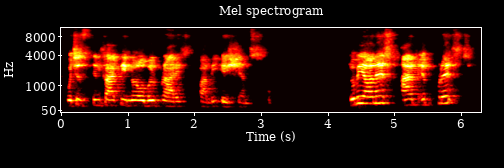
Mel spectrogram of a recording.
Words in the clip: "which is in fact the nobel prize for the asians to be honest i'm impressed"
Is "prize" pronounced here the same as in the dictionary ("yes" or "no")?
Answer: no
